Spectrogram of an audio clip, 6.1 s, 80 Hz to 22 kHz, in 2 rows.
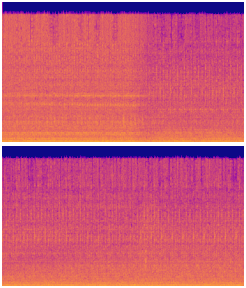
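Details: First-gen EcoBoost F150 after replacing the failed turbo coolant line fittings and refilling the coolant, first start to check for leaks: the engine runs with a steady, even drone that eases off slightly partway through, with no knocks or rattles, normal running.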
